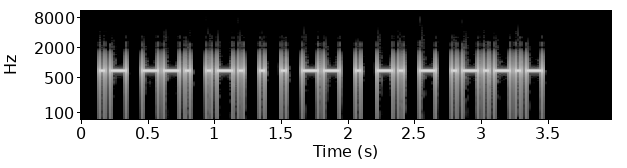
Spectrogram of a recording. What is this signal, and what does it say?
Morse code, heard as a keyed tone, about 30 wpm, 700 Hz. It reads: AGREEMENT.
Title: Sentences from Top 1500 Words 30wpm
